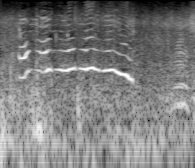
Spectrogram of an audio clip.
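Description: A dog on a Palau beach lets out a single drawn-out, high whimpering whine that slides downward and fades after about a second, fairly close against a soft background.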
